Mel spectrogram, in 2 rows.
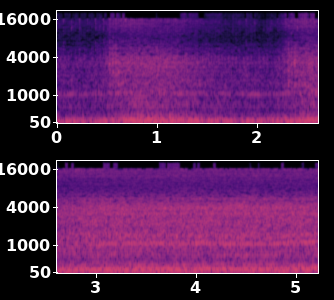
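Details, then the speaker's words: Volvo Amazon with B20 engine starting and revving; fast light clatter rising with engine speed, owner unsure if valve-related; engine ticking/knocking, source unclear. "There's some kind of clattering from the engine, knocking sound. I don't know if it's valve or yeah, whatever."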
